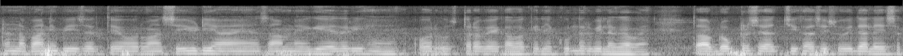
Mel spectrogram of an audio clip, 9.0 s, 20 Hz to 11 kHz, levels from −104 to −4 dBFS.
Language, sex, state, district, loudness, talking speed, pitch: Hindi, male, Rajasthan, Bikaner, -22 LUFS, 220 wpm, 115 Hz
